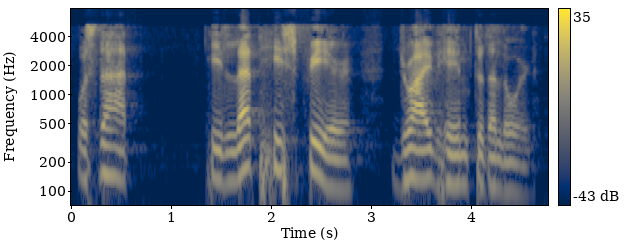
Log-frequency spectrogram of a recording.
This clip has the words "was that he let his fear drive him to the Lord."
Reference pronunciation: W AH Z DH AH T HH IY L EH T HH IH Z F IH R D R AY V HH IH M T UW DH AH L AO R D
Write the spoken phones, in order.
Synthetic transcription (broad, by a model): W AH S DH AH T HH IY L EH T HH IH S F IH R D R AY V HH IH M T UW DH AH L AO R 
